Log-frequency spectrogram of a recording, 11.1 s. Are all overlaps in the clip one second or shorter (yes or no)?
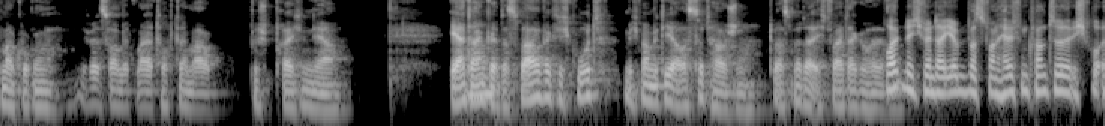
yes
